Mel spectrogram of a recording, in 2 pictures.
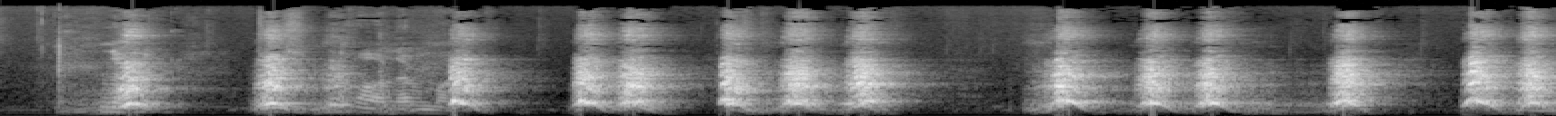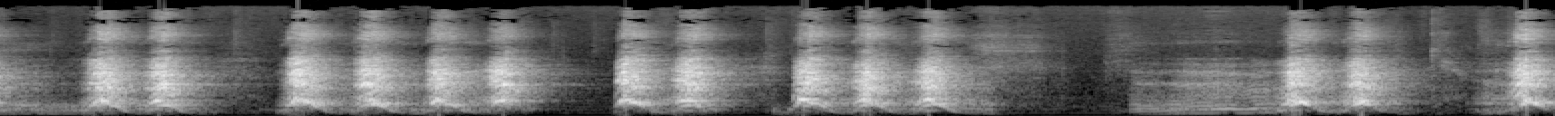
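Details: Dobermann puppy, afraid of a stuffed toy, barks in rapid bursts of two to four, sustained almost continuously for fifteen seconds with only brief pauses.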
